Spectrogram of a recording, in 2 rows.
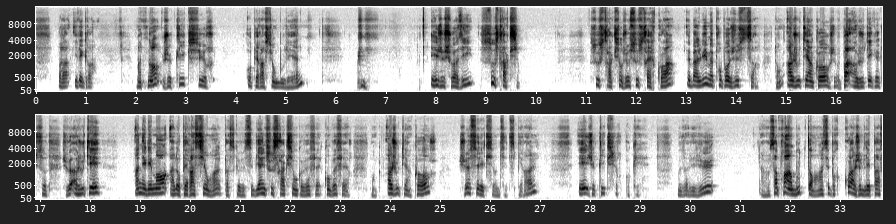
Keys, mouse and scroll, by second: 4.4 click, 8.2 click, 9.0 click, 23.7 click, 25.4 click, 28.5 click.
